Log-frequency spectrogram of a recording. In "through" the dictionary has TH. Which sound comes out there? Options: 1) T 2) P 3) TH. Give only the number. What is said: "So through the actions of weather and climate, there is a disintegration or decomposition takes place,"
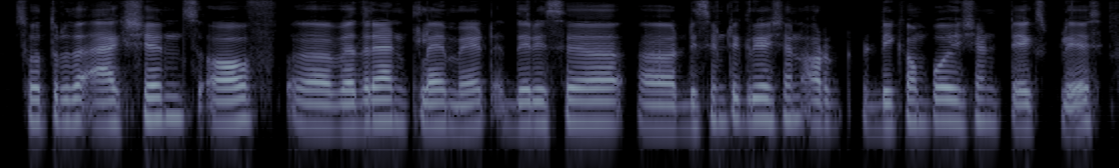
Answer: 1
